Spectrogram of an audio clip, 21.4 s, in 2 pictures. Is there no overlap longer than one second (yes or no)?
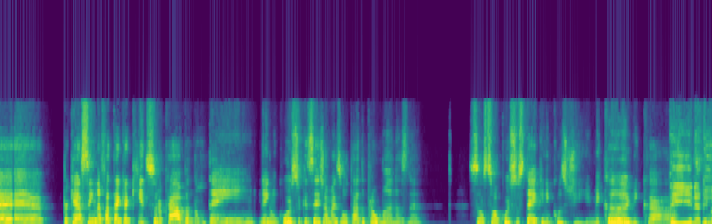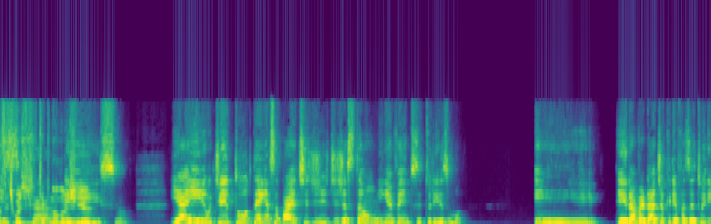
no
